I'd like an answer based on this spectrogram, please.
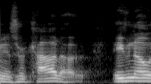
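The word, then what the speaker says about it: Ricciardo: when he's talking he says his name is Ricardo even though it's spelled like riardo yeah his pronunciation is Ricardo but then there's four or five commentators go rickardo even though everyone else says Ricardo and then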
